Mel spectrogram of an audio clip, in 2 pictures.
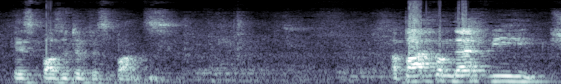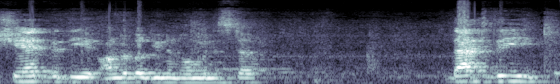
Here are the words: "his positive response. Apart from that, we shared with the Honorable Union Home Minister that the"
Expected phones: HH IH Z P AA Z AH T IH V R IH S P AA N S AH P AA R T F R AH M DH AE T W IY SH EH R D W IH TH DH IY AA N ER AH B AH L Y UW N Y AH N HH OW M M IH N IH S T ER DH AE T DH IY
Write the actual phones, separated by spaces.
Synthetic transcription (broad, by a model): HH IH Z P AA Z AH T IH V R IH S P AA N S AH P AA R T F R AH M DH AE T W IY SH EH R D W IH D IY AA N ER AH B AH L Y UW N Y AH N HH OW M M IH N IH S T ER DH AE T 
